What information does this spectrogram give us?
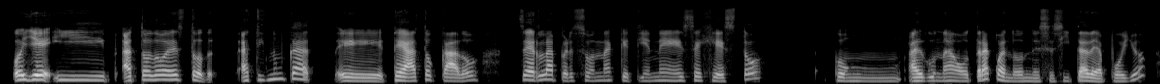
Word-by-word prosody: Oye 220 0 +8
y, 205 -2 -4
a - - +7
todo 215 +2 +1
esto, 220 - +1 0.3
¿a - - +1
ti 205 - -11
nunca, 250 +2 0 0.2
eh, 155 -3 0
te 190 -2 +6
ha 170 0 +8
tocado 180 -1 +1 0.4
ser 205 -2 +2
la 225 +1 +1
persona 180 0 -8
que 180 -2 -8
tiene 170 +2 -7
ese 180 +1 -6
gesto 180 - -5 0.6
con 155 -3 -7
alguna 165 +1 +1
otra 160 +9 +2
cuando 155 -10 -1
necesita 150 +1 -3
de 155 -3 +4
apoyo? 150 - -5
175 Hz, 135 wpm, -24 LUFS, 160-210 Hz, 0.6 s, Oye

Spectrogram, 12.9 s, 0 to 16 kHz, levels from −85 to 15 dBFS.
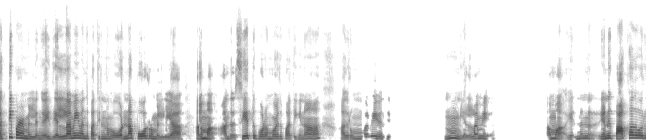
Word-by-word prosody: அத்திப்பழம் 275 +1 +4
இல்லங்க. 190 -2 -3
இது 195 -2 -8
எல்லாமே 255 +5 +5
வந்து 250 -1 -1
பாத்தீங்கன்னா, 220 +1 -2
நம்ம 195 -2 -3
ஒண்ணா 240 +6 +4
போட்றோம் 245 -4 +2
இல்லையா? 195 +1 0 0.5
ஆமா 230 -1 +4 0.3
அந்த 200 0 -5 0.2
சேர்த்து 270 +2 +2
போடும்பொழுது 225 +1 -2
பாத்தீங்கன்னா, 200 +3 -5 0.7
அது 180 0 -3
ரொம்பவே 230 +5 -5
வந்து 205 0 -13 1.2
ம். 265 -1 0
எல்லாமே. 235 +7 -3 1.3
ஆமா. 230 0 +1 0.2
என்னென்னு 240 +6 -6 0.3
எனக்கு 265 +2 +1
பாக்காத 300 +7 +7
ஒரு 275 -1 -1
230 Hz, 115 wpm, -22 LUFS, 205-255 Hz, 1.3 s, பாக்காத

